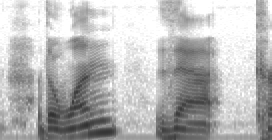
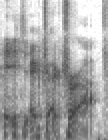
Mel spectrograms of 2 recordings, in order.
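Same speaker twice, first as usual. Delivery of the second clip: Admiral Ackbar; 4 semitones higher, slower than usual. Retold or imitated. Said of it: "Is that Admiral Akbar now".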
